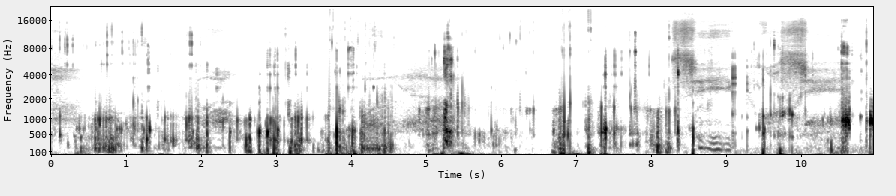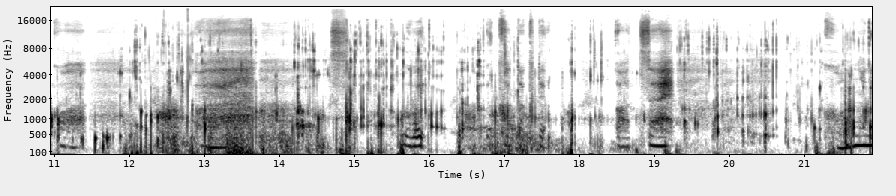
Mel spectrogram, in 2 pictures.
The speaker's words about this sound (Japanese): ではマッサージしやすいように唾液垂らさせていただきますね。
